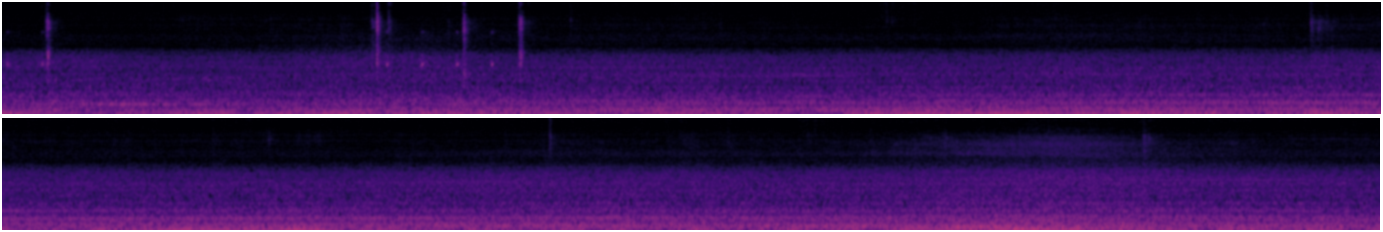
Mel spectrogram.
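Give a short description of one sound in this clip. A car's engine hums steadily, heard from inside the car.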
